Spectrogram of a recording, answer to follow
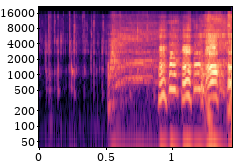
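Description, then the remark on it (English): A few faint clicks, then about 4 ounces of Pepsi is poured hard into a glass: a sudden, loud, rushing splash that turns to gurgling, fizzy bursts for about a second. No voices. “I'm going to pour it. Hard pour, right?”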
